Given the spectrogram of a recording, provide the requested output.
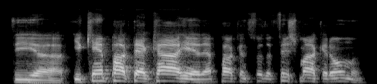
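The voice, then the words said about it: Put-on Boston accent. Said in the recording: “Boston accent ... I got a good one if you want to hear it”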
